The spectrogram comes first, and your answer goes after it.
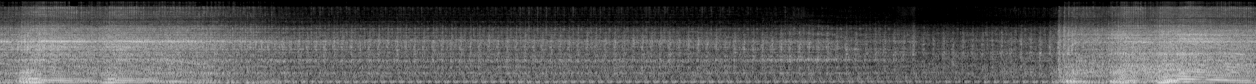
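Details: Honda XR 150 L single-cylinder motorcycle engine: a fast, even ticking clatter over the idle beat, rising briefly with throttle, seemingly top end. Engine noise, source unclear.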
